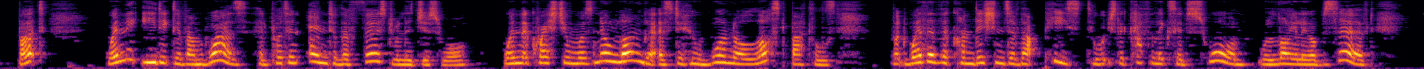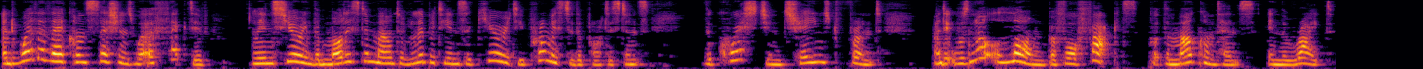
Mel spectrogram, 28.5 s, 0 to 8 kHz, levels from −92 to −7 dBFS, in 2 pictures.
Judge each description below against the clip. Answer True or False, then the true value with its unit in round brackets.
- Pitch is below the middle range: False (240 Hz)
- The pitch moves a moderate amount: False (6.4 semitones)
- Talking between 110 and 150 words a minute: False (170 wpm)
